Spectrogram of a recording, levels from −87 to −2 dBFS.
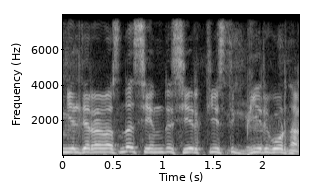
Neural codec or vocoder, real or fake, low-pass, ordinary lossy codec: none; real; none; none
